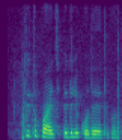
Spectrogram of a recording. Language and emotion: Russian, angry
